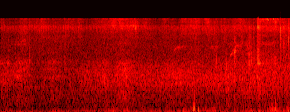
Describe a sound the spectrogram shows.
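Footsteps tread slowly on a paved path outdoors.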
